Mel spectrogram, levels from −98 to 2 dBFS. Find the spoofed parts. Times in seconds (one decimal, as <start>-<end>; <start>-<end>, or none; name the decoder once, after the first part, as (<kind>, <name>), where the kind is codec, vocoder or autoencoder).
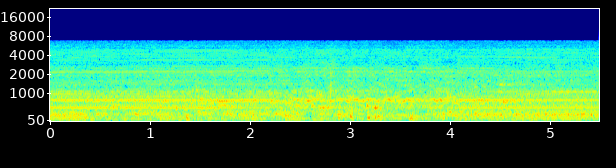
2.2-4.1 (codec, SNAC)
